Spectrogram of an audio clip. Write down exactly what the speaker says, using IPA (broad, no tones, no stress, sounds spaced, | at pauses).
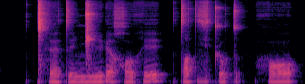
ǀʰ ɛ t e ŋ͡ǁ i ɽ e χ o h e | tˤ e t zʲ u t ɽ o t | h ɔ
